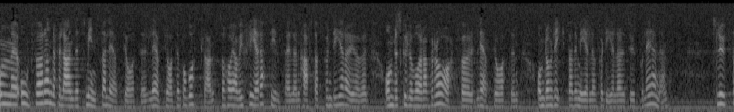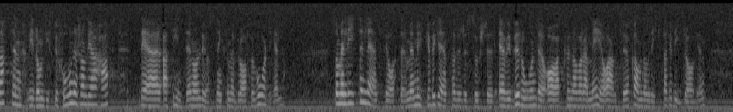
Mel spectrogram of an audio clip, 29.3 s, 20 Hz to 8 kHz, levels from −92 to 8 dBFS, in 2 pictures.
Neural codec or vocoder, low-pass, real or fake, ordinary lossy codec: none; 7.2 kHz; real; MP3, 32 kbps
